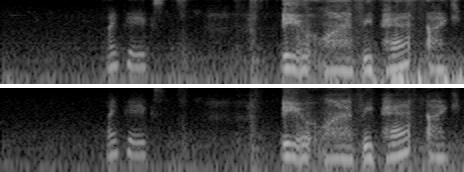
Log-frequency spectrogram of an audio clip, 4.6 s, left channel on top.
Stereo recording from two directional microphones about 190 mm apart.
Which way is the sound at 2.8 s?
60° left (ahead or behind).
